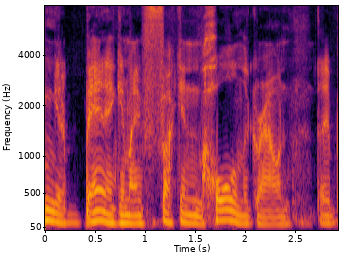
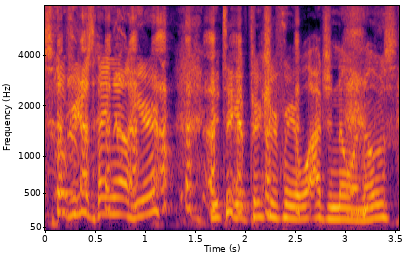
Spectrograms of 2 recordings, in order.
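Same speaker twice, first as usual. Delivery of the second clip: higher, laughing as you talk; can't hold back the giggle; laughing through words; 6 semitones higher than usual. Real, not acted. Laughing while explaining.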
